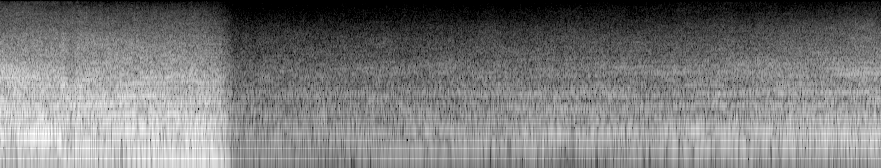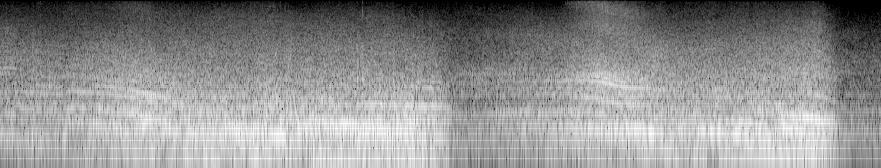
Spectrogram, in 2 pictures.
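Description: Racing cars in a NASRA endurance race, a McLaren, several BMWs and a Porsche, roar off at the green flag, engines rising and falling in pitch as they sweep past in waves, loud and near, with brief lulls between bursts.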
